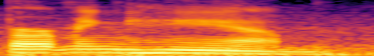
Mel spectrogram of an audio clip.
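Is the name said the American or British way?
American. The name is said the American way. The city in the US is meant. The speaker calls it wrong. "not Birmingham. Birmingham is in the U S"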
